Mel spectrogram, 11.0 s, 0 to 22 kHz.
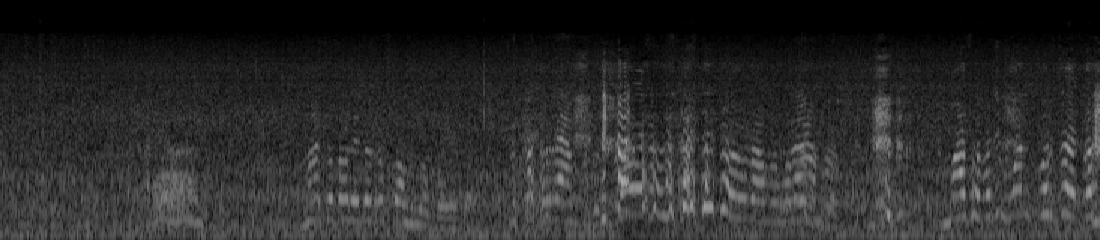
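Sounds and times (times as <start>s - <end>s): water pouring from spouts: 0.0s - 11.0s.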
